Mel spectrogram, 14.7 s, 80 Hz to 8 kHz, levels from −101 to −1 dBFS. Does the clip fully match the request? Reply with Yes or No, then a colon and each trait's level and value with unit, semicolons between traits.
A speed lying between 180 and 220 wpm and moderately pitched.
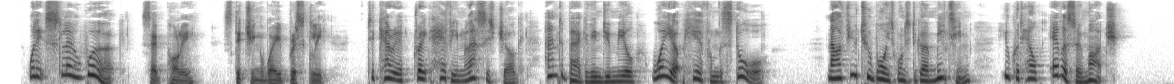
Yes: average, 185 wpm; medium, 175 Hz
